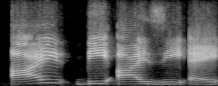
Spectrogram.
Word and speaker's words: Ibiza: do you say it so with the reason why they say bartholona and Ibiza is because it's Catalan which is a dialect of Spanish so I've Been to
